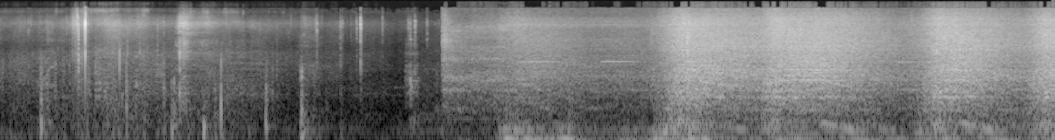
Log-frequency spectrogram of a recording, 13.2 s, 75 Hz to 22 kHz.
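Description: Scattered clicks and light knocks come first, then a 2013 Audi S6 engine starts about halfway through. It catches with a low surge and settles into a steady idling rumble close by, with no talking.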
